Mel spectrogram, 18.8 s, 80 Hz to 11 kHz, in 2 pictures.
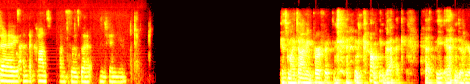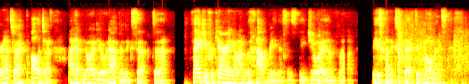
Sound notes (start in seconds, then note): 9.5 laughter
